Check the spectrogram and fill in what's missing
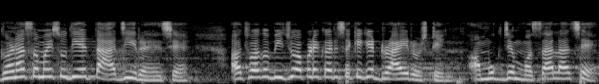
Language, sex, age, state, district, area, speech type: Gujarati, female, 30-45, Gujarat, Narmada, rural, spontaneous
